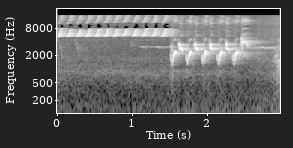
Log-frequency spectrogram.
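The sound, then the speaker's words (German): Nightingale song: a quick run of thin, high repeated notes, then a lower series of loud swooping whistles and a final sharp note, heard alone. “Also wir stehen jetzt bei der Hotspot Nachtigall. Und das ist auch die von der ersten Aufnahme.”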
